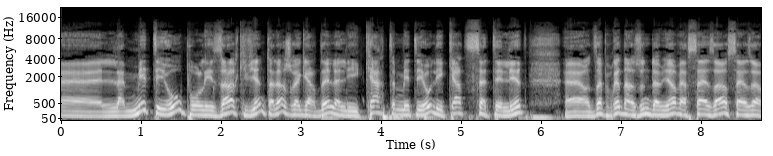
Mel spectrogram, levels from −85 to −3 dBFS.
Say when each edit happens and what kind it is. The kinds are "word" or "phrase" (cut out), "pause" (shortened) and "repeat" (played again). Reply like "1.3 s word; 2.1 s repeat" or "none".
none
